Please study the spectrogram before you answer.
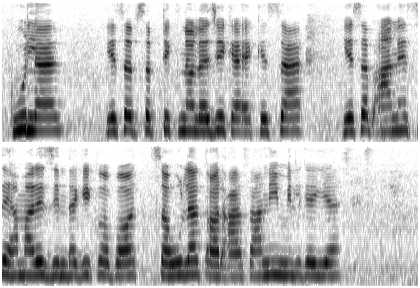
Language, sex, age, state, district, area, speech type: Urdu, female, 30-45, Bihar, Supaul, rural, spontaneous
